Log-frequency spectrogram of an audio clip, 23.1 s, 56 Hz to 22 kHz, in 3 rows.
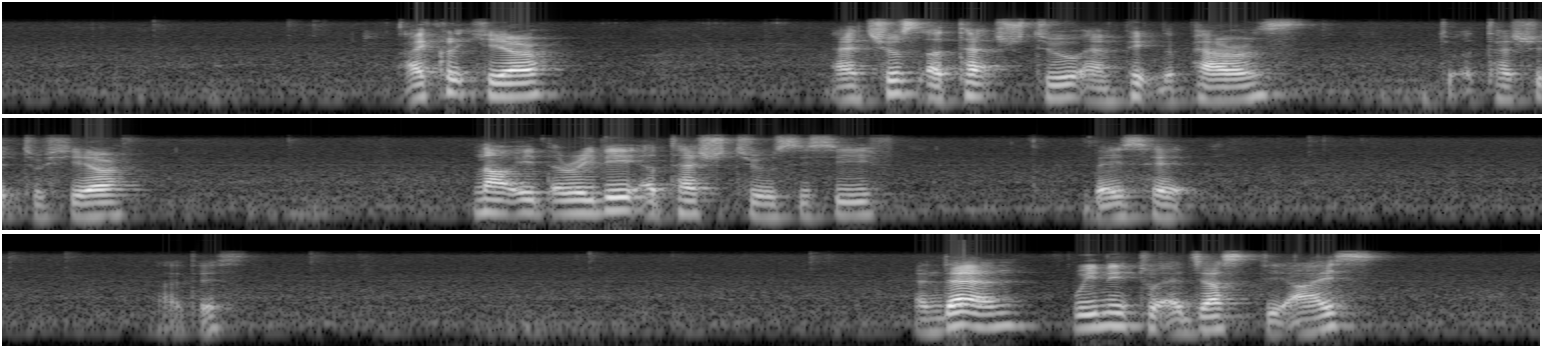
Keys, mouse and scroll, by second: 1.6-2.0 scroll, 2.1-2.6 scroll, 3.0-4.6 scroll, 5.3 click, 9.7-10.6 drag, 10.6-13.3 typing, 11.9 click, 13.2 click, 15.4 click, 15.6-16.9 c, 17.0 click, 17.2 c, 17.4 scroll, 17.5 scroll, 17.6 scroll, 17.9 scroll, 18.0 scroll, 18.1 scroll, 18.3-19.4 typing, 19.6-20.8 middle drag, 19.6-20.3 scroll, 20.6 scroll, 21.2-23.0 drag.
